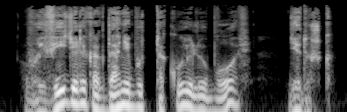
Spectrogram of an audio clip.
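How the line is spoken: Quiet question. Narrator (Russian): тихо спросила Вера

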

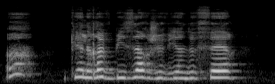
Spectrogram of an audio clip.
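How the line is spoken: Exclaiming. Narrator (French): s'exclama Alice

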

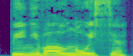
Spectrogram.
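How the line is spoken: Another voice shouting. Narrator (Russian): закричал другой голос

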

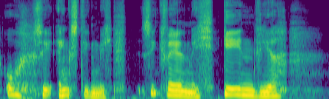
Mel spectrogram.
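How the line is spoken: Stammering. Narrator (German): stammelte

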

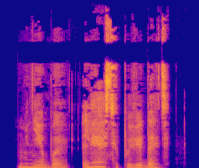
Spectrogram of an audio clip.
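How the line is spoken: Timid. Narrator (Russian): робко сказал Артемка

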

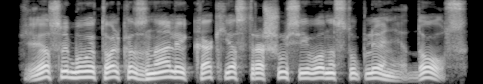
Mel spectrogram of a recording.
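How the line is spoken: Gloomy. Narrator (Russian): мрачно промолвил Мальоре

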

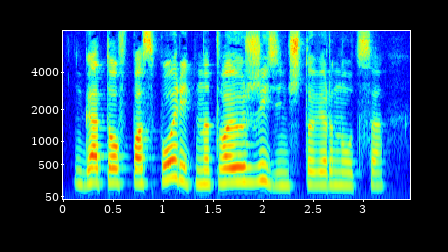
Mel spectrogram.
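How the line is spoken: Grumbled. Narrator (Russian): проворчал Вайл

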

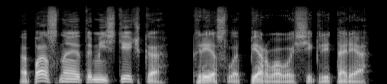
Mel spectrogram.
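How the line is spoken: Plain. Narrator (Russian): сказал Виктор

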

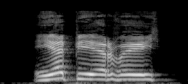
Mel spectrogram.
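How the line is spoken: Rough bark. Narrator (Russian): грубо рявкнул другой

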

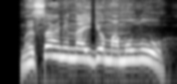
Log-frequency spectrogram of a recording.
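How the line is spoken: Fighter shouting. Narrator (Russian): выкрикнул кто-то из боевиков

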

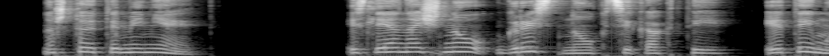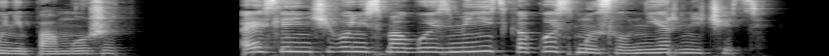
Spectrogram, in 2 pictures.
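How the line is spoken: Completely calm, matter-of-fact. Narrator (Russian): говорила совершенно спокойно, как будто речь шла о погоде или курсе валют

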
